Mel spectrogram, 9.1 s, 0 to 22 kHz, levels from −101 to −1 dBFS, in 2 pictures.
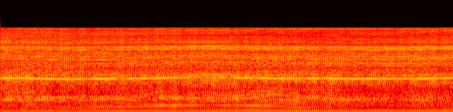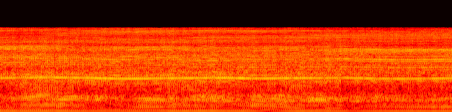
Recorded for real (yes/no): yes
